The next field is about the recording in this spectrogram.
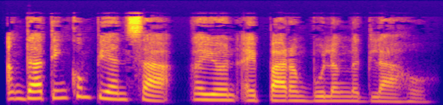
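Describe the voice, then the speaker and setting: A woman's voice: lowish voice, very animated, normal speed, a little mellow, no echo, clean studio sound. A woman reads a dramatic first-person story as a scripted narrator.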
